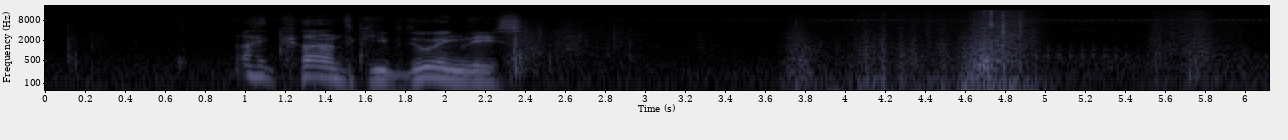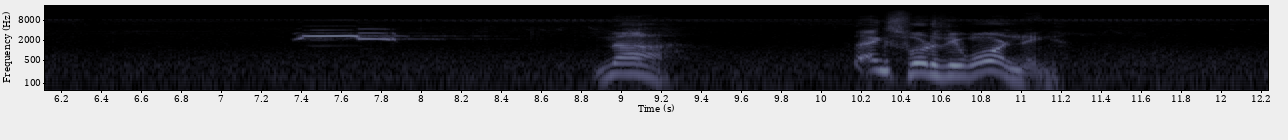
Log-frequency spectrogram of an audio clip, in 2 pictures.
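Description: A man speaks wearily, close by.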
